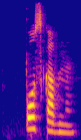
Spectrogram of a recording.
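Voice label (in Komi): "поскавны" Komi, female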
